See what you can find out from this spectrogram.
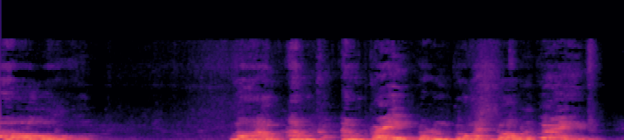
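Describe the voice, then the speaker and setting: Speaking at a very slow pace with long, frequent pauses, the voice carries lively intonation amid audible room echo. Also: woman, high pitch for a woman. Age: 90s. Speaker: poet, author of a book of poems. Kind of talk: casual family conversation. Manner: surprised, delighted. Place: home room.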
